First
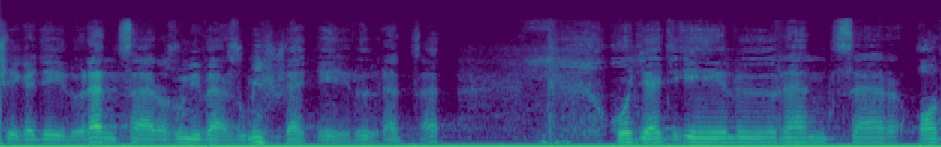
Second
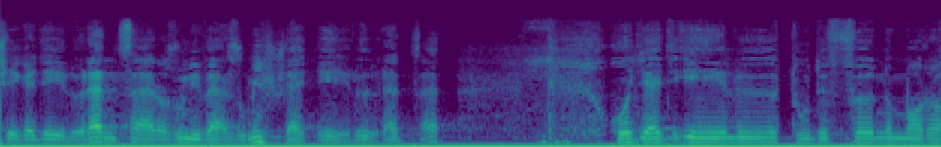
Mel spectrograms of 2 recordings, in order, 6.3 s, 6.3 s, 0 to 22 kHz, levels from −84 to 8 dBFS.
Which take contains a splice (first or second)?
second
